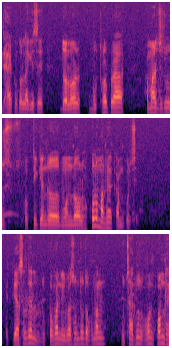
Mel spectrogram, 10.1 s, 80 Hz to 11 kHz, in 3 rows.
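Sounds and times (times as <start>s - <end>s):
man speaking into microphones: 0.0s - 6.2s, 6.8s - 10.0s.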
